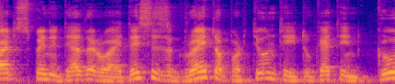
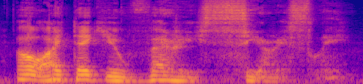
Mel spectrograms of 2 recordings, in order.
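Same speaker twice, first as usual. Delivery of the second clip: slow, murderous tone behind every word; 3 semitones lower, 3 dB quieter than usual. Voicing a character answering threats on a phone call: murder in his voice. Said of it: "There is murder in his voice as he says that".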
